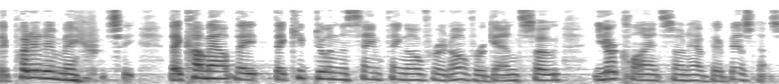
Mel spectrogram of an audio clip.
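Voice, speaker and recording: A woman speaks at a moderate pace in a plain, everyday voice, her pitch medium with ordinary variation. Her loudness swings widely. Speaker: appellate judge. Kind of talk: court hearing. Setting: courtroom.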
